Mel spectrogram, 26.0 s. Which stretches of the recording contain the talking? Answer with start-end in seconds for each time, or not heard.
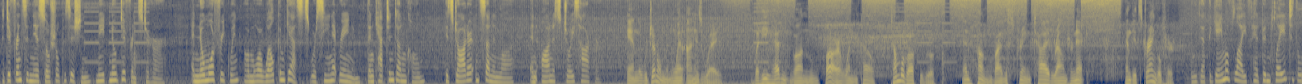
0.0-21.8, 22.5-26.0.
